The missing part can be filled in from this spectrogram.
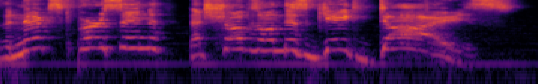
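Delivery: high-pitched, booming, slow, drawn-out commanding bellow. Voicing an armored man at the front gate: loud booming commanding voice. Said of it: "in such a loud, booming, commanding voice".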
